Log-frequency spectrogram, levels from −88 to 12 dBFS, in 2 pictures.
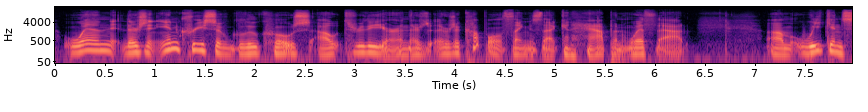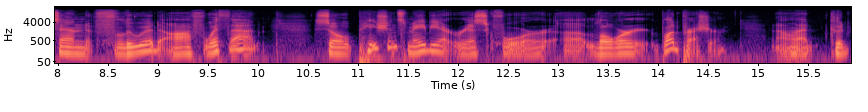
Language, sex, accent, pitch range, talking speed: English, male, American, 115-135 Hz, 160 wpm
